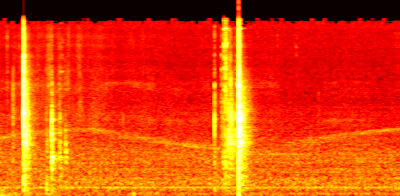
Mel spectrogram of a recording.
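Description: Metal dissecting instruments clicking against each other and the board: a few sharp clicks near the start and a louder cluster of clicks a little past the middle. A distant siren wails faintly underneath, slowly rising and falling.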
